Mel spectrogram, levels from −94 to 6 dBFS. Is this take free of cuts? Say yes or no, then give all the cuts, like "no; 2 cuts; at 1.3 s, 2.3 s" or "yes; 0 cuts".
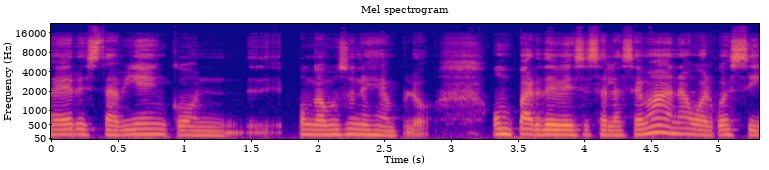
no; 1 cut; at 1.7 s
